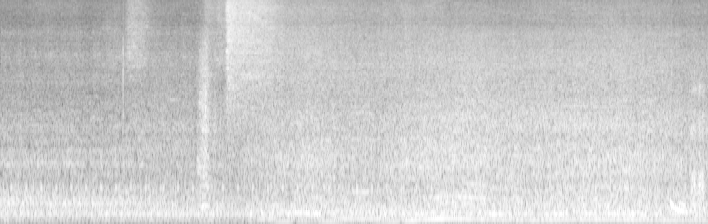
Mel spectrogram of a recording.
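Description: A truck on a steep mountain road in Peru, its low engine drone shifting as gears change, heard from inside a nearby vehicle amid steady traffic rumble and a brief hiss resembling an air brake.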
